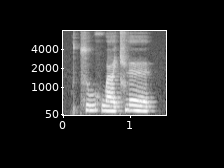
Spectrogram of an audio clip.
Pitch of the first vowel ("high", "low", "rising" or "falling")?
rising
